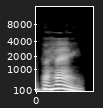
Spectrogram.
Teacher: H is pronounced clearly between like vowels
